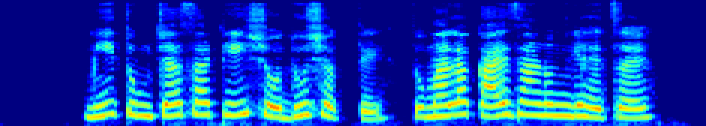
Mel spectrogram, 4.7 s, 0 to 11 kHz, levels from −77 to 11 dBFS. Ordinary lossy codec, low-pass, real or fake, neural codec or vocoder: AAC, 32 kbps; 9.9 kHz; real; none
